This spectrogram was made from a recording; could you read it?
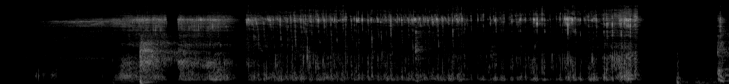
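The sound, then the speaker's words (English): A long, loud, airy slurp of coffee, drawn out over several seconds with a couple of quick breaks, then cut off abruptly. No one talks during it. “And join us in this sip of cafecito.”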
